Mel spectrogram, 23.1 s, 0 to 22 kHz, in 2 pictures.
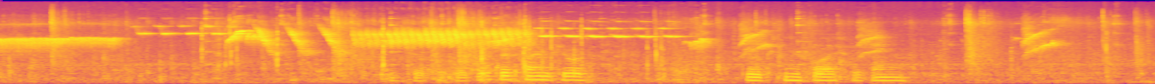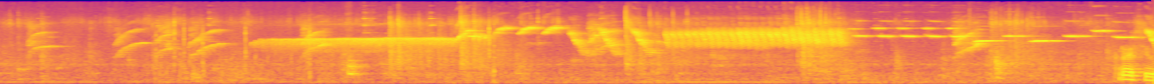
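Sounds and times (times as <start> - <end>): bird trills: 0.0 - 7.8, 10.2 - 10.7, 11.8 - 23.0
birds chirping: 0.0 - 10.8, 11.7 - 23.0.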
